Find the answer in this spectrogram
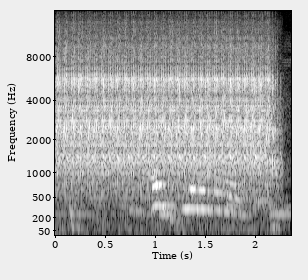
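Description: Oster Octane cordless detachable-blade clipper running, a loud steady electric buzz with a high whine that starts just before and cuts off just after. It is loud, a noise the maker didn't fix.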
